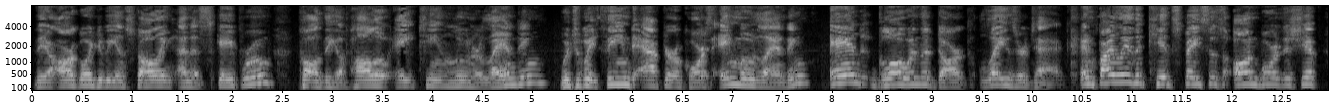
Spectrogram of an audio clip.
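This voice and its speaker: High-voiced middle-aged man hosting news vlog. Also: animated, moderate pace, hardly any pauses, poor audio. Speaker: host of a cruise news channel. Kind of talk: news update to camera, conversational. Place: small room indoors.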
